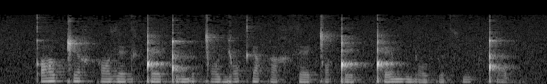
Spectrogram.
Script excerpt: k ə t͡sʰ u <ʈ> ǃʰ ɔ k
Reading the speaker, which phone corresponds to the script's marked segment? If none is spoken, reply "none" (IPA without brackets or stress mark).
k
